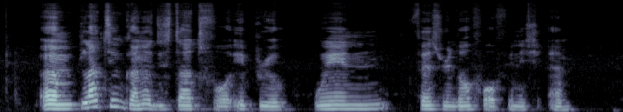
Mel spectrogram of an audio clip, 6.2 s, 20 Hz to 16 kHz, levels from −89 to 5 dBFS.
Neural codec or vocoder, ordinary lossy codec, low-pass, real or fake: none; none; 14.4 kHz; real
